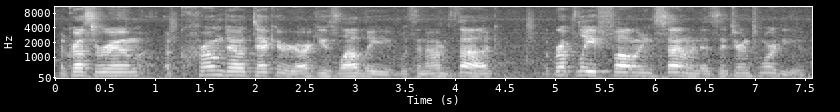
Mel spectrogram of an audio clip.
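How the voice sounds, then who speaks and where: A man's voice: medium pitch, moderate pace, slight background noise. A man giving casual, sweary gameplay commentary and reading the game's text aloud as he plays. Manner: casual, profane. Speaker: video game player narrating playthrough.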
